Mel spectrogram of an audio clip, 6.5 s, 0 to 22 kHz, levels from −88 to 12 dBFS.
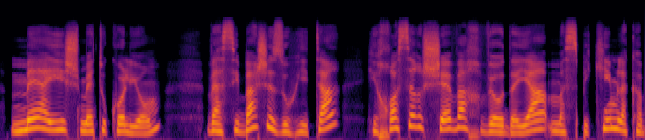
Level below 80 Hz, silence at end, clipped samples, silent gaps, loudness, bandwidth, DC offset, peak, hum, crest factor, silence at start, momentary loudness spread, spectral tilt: -50 dBFS; 0 s; under 0.1%; none; -20 LUFS; 13 kHz; 0.1%; -4 dBFS; none; 16 dB; 0.1 s; 8 LU; -4.5 dB/octave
